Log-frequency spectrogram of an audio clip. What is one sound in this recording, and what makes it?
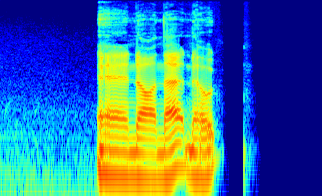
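A man speaks calmly close to a microphone.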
